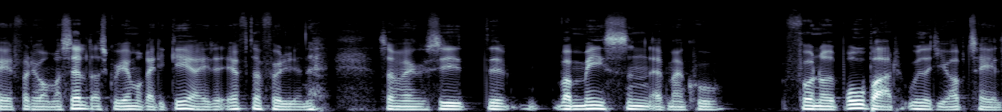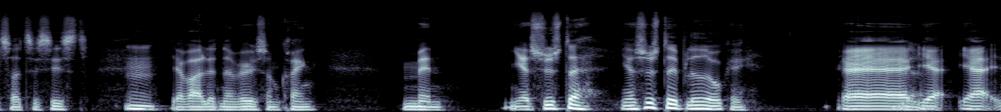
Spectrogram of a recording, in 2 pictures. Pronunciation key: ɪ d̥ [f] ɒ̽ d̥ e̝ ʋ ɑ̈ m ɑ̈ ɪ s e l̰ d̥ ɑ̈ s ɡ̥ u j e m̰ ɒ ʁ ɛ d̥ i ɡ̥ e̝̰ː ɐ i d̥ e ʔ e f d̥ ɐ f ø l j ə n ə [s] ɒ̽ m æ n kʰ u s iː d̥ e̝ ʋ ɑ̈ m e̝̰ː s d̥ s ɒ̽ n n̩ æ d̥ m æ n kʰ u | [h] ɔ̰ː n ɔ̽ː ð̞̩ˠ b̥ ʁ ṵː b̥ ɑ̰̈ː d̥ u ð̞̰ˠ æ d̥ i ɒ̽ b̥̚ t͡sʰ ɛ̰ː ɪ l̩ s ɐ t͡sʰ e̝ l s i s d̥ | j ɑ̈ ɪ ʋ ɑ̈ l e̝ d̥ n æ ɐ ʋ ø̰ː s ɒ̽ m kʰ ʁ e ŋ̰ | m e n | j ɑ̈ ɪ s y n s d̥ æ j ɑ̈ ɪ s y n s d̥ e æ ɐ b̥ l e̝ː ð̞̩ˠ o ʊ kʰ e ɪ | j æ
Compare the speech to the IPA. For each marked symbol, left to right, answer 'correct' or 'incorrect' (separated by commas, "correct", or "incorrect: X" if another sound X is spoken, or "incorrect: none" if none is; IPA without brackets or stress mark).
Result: correct, correct, incorrect: f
